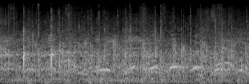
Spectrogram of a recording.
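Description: Steady audience applause, a dense crackle of many hands clapping that holds at an even, moderately loud level for a couple of seconds, with a few sharper claps and faint whistles mixed in.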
